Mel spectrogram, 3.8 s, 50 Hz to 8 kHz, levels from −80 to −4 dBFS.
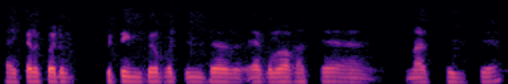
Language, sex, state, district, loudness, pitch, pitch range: Bengali, male, West Bengal, Purulia, -40 LUFS, 120 Hz, 115-125 Hz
